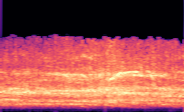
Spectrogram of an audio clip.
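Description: A basketball crowd of Kenesaw fans roars and cheers after a Kenesaw player's dunk in a game against Heartland, a loud, steady wall of voices holding for a few seconds with faint whoops mixed in.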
